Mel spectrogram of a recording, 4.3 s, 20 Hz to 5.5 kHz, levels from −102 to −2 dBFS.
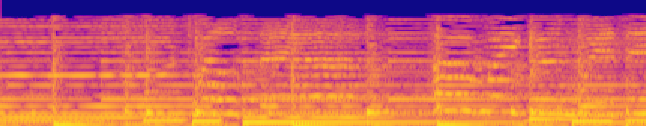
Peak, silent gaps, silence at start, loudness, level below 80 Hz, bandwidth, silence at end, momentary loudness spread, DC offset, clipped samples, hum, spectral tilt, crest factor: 0 dBFS; none; 0 s; -15 LUFS; -20 dBFS; 4.1 kHz; 0 s; 3 LU; under 0.1%; under 0.1%; none; -11.5 dB/octave; 14 dB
